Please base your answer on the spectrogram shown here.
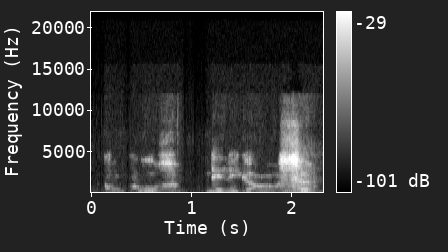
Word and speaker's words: concours d'élégance: In English, this is normally said as concours d'élégance. In French, for reference, it is normally pronounced as concours d'élégance. Concours d'élégance. But it's fine in English is to say it as concours, the S is silent here, concours d'élégance, concours d'élégance.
